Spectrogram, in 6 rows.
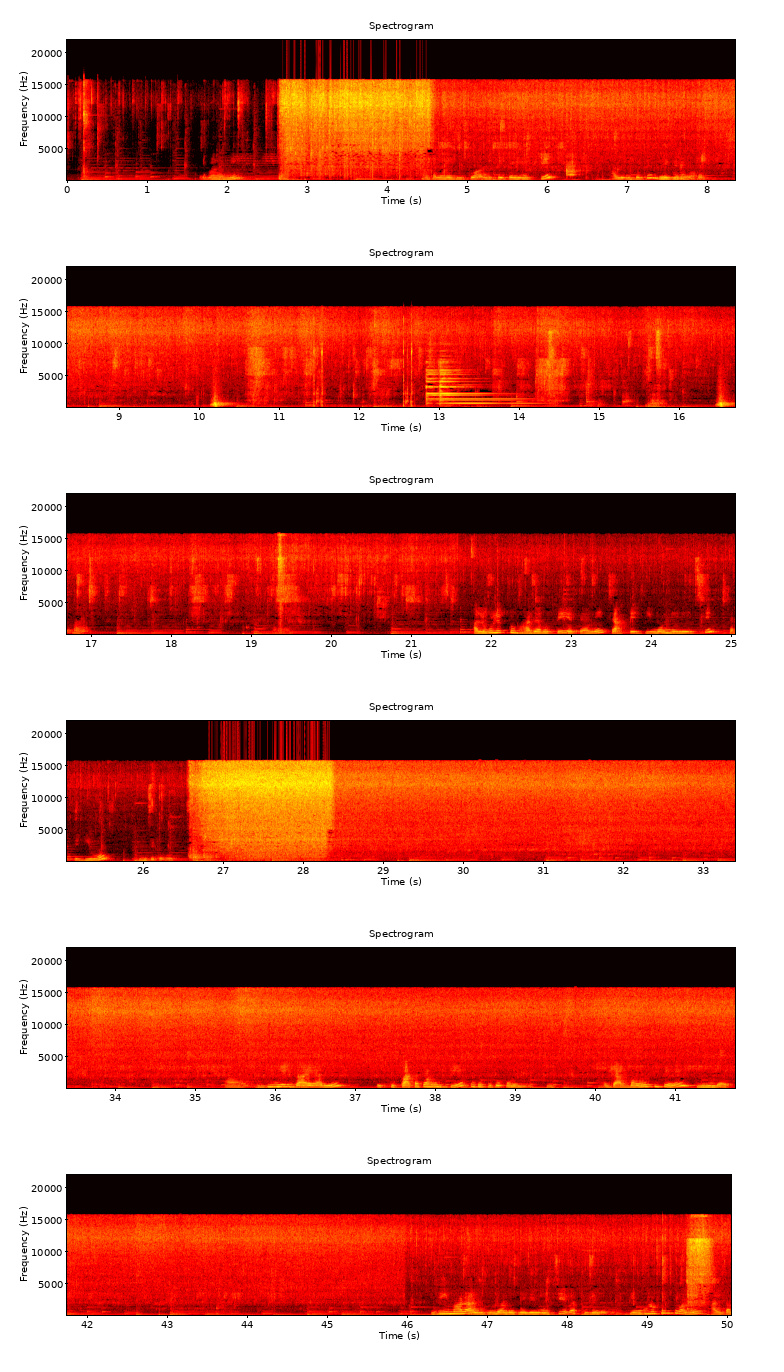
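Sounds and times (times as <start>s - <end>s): potatoes sizzling in hot oil: 0.0s - 50.0s
short bell-like chime: 12.8s - 14.4s.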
